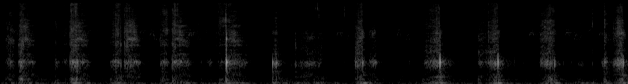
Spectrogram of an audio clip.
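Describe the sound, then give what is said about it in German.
A knife chops onions with many quick, crisp cuts in a steady, even rhythm, faint and alone. “Wenn zum Beispiel Zwiebeln geschnitten werden, klingt das Geräusch so.”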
